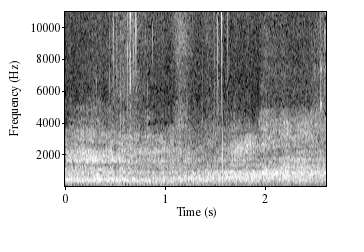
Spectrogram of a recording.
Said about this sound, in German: Hubschrauber. Ich sehe ihn ja sogar. Dafür, dass ich ihn sehe, ist aber verdammt leise.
